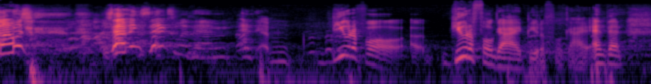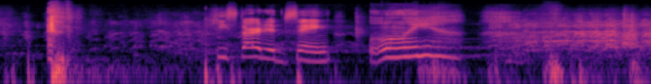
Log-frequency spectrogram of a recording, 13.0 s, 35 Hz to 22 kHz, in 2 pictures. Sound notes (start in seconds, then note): 6.5 crowd laughing; 11.4 crowd laughing and cheering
